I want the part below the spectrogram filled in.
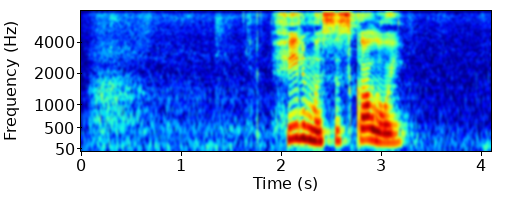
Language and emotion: Russian, neutral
